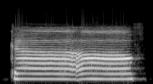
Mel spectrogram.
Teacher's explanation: پھر ہم نے کاف دیکھا، کاف کو باریک پڑا جاتا ہے یعنی کاف. زبان کی جڑ جب نرم تالو سے ذرا آگے سخت تالو کے ساتھ لگتی ہے تو کاف ادا ہوتا ہے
